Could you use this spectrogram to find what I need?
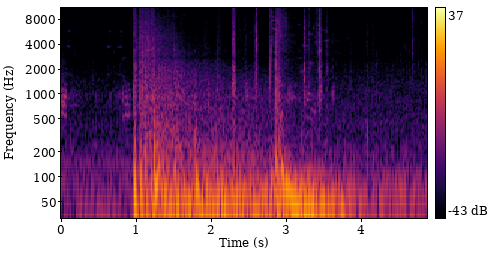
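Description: A rifle fires rapid, loud shots.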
